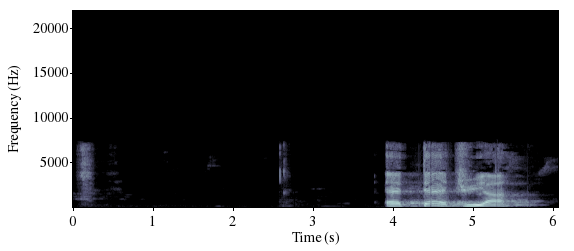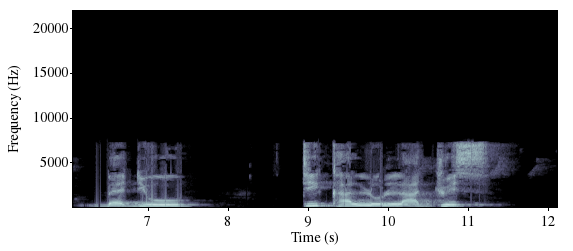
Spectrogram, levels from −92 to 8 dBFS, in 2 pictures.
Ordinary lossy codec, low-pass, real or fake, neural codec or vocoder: AAC, 32 kbps; 7.2 kHz; real; none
